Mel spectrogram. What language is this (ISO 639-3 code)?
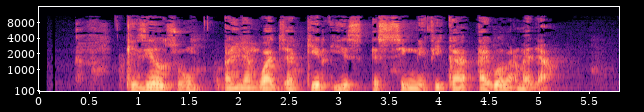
cat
